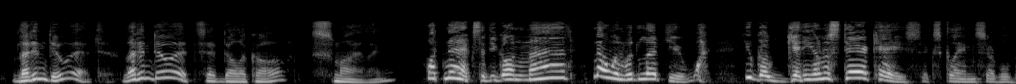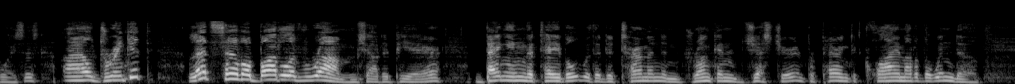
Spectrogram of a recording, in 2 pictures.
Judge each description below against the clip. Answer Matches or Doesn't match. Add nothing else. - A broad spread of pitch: Matches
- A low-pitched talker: Doesn't match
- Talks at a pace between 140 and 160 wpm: Doesn't match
